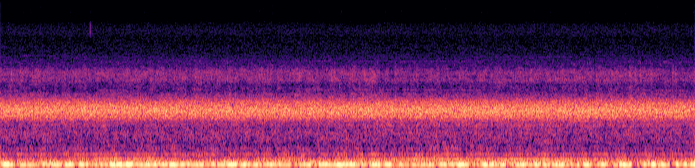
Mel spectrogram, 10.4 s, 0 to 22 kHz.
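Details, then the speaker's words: Hunter (CEI) Low Profile V ceiling fan, made 2003 in Thailand, on low after replacing worn bearings and worn motor zip ties: soft steady low hum, faint even whir, no rumble or grinding; bearings smooth and quiet. "Hi, here's a Hunter Low Profile V fan with new bearings. I'll go ahead and turn it on low."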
